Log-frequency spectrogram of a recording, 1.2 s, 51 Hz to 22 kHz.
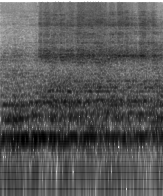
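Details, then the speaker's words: Garage door in a workshop conversion, before its rollers are replaced with 3D-printed wheels: continuous rough scraping with a thin squeal as the door moves, likely worn rollers dragging in the track; cause suspected, not confirmed. "So, to get rid of that, I 3D printed these wheels that will run in here, and that hopefully gets rid of the noise."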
